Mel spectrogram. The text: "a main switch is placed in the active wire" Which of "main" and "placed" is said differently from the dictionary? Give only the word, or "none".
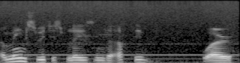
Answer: placed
